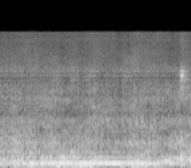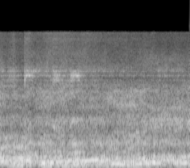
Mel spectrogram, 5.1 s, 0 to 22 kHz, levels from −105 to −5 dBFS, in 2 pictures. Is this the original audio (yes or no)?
no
